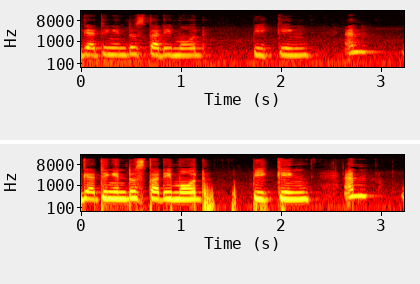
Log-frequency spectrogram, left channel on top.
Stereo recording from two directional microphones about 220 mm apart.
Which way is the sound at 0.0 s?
50° right (ahead or behind).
